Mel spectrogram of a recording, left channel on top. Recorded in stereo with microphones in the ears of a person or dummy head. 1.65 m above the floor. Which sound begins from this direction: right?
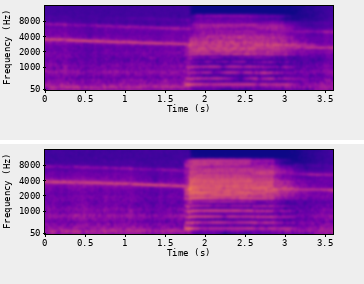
A car horn, at 1.8 s.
